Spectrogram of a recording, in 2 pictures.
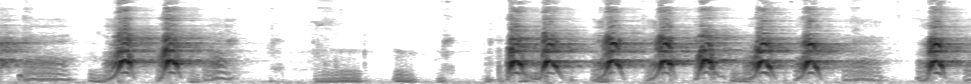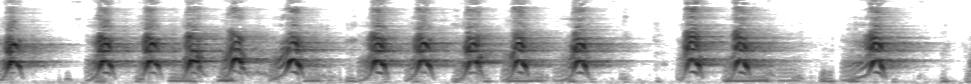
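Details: A Miniature Australian Shepherd barks in rapid, sharp bursts, more than once a second, sustained over minutes.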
